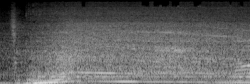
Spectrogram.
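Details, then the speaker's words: Jeep Compass engine revving with a light metallic rattle that follows engine speed, heard before the cover is removed. The timing chain was then replaced. "I can hear the rattling. I'm just going to remove this cover."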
